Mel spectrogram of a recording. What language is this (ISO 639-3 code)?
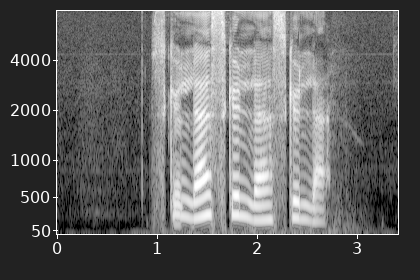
nor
